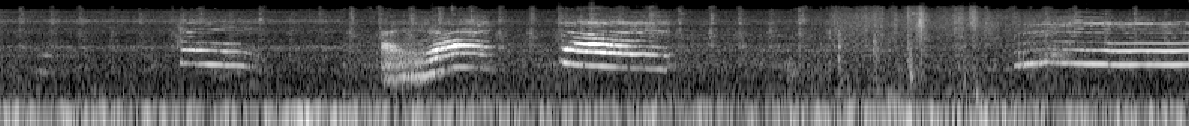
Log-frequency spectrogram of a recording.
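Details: Domestic cat meowing: four drawn-out, clear meows, the first and third sliding downward in pitch, the second rising then falling, with quiet gaps and faint clicks and rustles between calls.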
